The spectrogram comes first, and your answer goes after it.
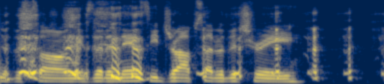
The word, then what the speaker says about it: Anansi: Is Nancy a spider or is Nancy... It's Anansi. Anansi. Anansi or Anansi, yeah, depending on how you say it.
